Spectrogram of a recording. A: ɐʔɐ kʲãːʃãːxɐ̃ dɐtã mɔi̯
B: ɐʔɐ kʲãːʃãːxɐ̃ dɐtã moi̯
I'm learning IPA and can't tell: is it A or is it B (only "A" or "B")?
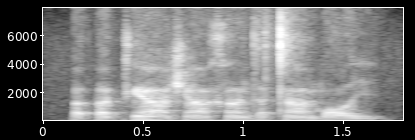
A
